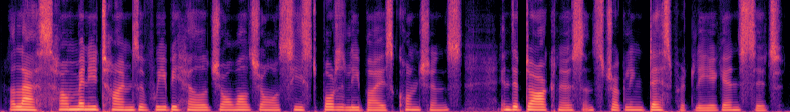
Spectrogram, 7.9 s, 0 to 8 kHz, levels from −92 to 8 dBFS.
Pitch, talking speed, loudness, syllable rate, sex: 185 Hz, 165 wpm, -19 LUFS, 5.3 syllables/s, female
